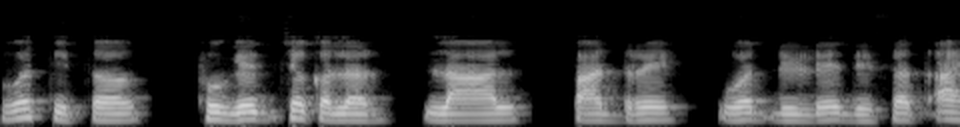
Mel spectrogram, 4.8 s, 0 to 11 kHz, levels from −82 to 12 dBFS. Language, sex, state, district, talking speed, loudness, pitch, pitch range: Marathi, male, Maharashtra, Dhule, 125 wpm, -17 LUFS, 135 Hz, 130-140 Hz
